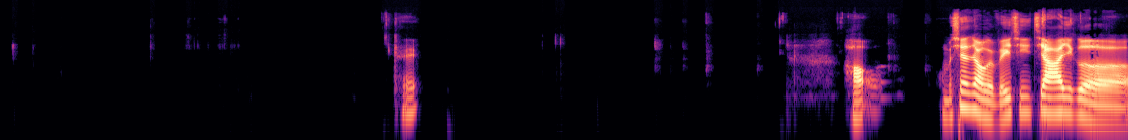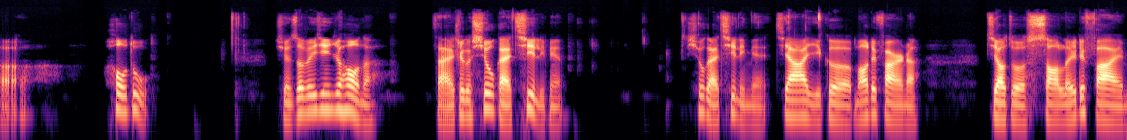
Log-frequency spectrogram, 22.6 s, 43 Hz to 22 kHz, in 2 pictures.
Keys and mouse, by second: 6.8 a, 7.2-8.9 ctrl+middle drag, 8.9 shift+right drag, 9.1-13.1 ctrl+middle drag, 13.1 click, 15.7 click, 17.0-17.3 shift+middle drag, 17.3 ctrl+s, 17.8 shift+middle click, 18.3-21.3 drag.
